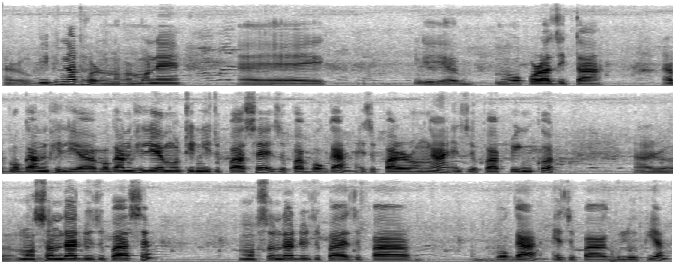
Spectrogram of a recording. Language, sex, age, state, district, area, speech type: Assamese, female, 60+, Assam, Nagaon, rural, spontaneous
